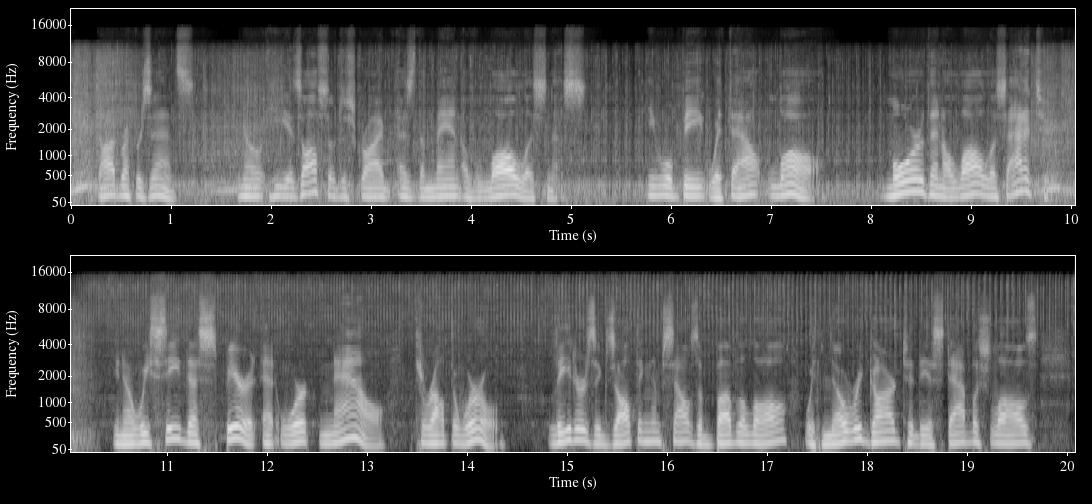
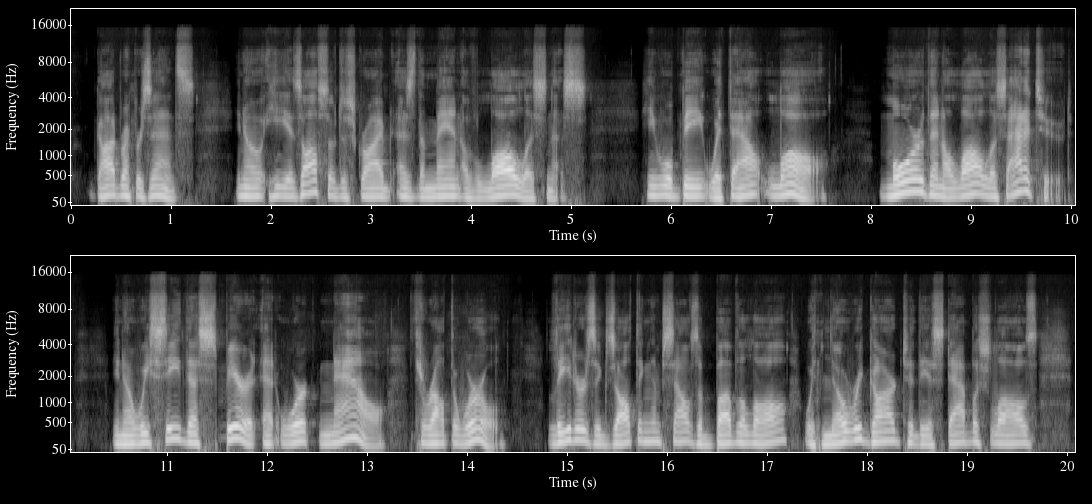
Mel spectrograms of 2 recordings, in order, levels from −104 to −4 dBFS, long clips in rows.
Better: second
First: traffic noise; noticeable; throughout; 15 dB below the speech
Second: none

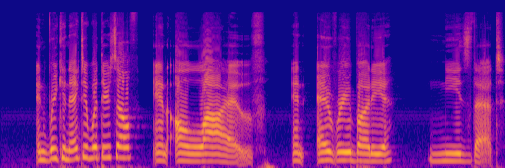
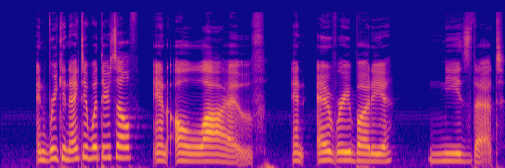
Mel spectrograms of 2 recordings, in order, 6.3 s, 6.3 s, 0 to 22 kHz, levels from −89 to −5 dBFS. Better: second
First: distortion; slight; 4% of the sound clipped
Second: none

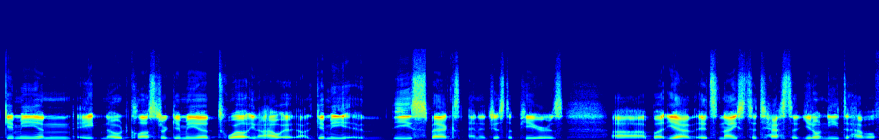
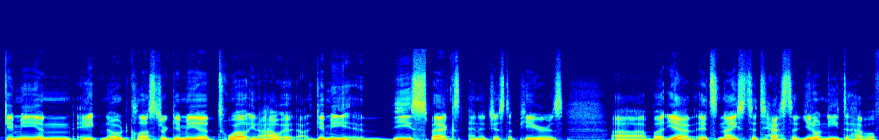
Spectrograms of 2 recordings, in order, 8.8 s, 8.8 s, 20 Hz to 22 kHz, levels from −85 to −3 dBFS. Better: second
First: thin; very; fading below 450 Hz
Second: none

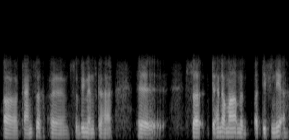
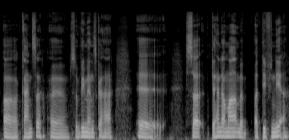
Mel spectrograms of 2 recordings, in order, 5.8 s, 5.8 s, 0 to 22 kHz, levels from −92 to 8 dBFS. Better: second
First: phone-call audio; poor line; nothing above 4 kHz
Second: none

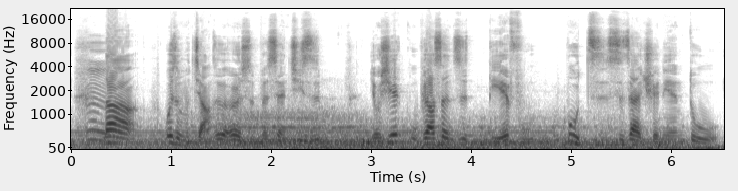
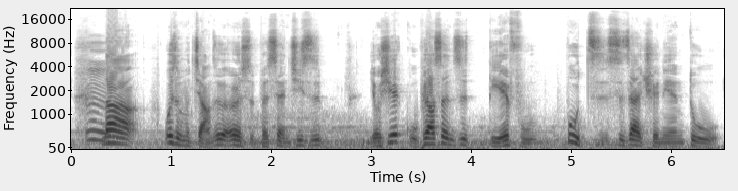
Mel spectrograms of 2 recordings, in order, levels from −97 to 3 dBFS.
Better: second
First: low rumble; loud; throughout; 9 dB below the speech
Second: low rumble; faint; throughout; 25 dB below the speech

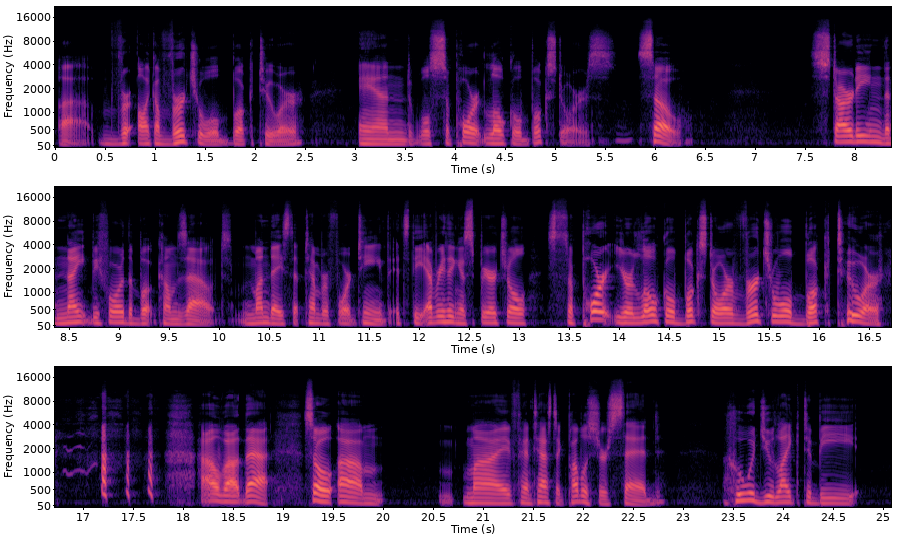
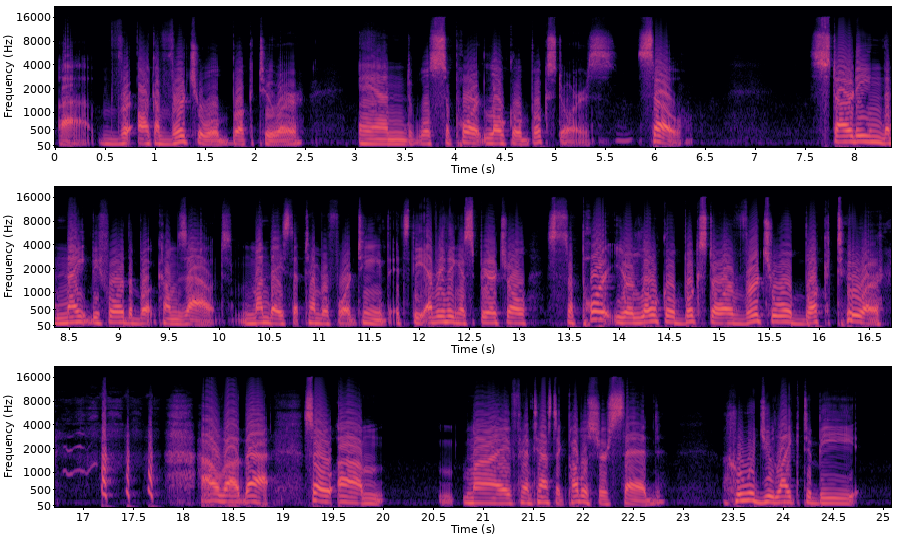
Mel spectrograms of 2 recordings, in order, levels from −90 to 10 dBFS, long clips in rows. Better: first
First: none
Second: distortion; heavy; 6 dB below the speech

